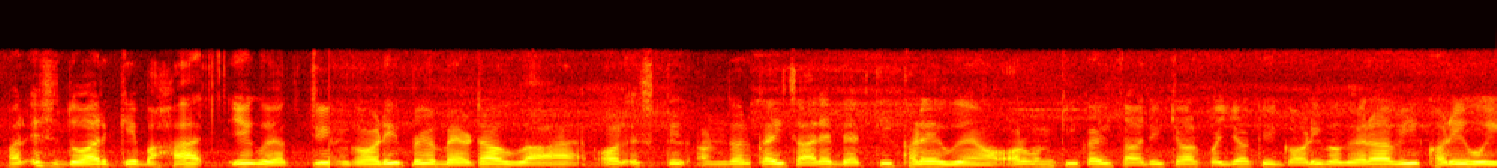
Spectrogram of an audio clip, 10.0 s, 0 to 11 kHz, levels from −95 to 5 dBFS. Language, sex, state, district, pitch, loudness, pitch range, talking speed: Hindi, male, Uttar Pradesh, Jalaun, 160 Hz, -21 LUFS, 145-175 Hz, 205 wpm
